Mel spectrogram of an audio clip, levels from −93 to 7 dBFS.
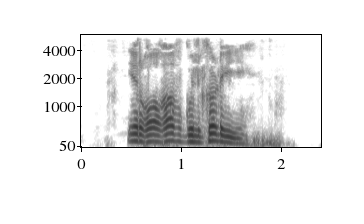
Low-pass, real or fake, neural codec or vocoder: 5.4 kHz; real; none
